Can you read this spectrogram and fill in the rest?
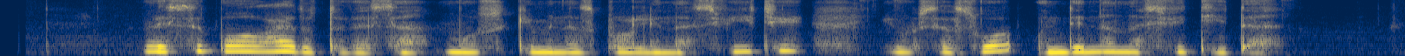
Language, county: Lithuanian, Utena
